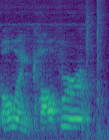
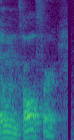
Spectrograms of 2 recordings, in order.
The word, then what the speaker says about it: Eoin Colfer: Joining us live this morning from Dublin is author Eoin Colfer. Artemis Fowl is based on the beloved book series by Eoin Colfer.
